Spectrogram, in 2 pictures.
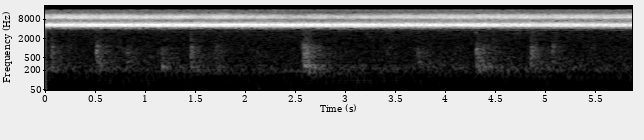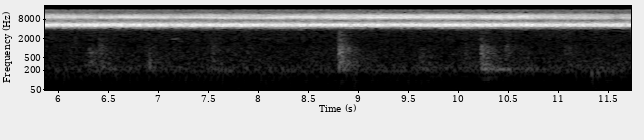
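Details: Christmas beetles (Anoplognathus) droning in acacia bushveld, South Africa: a relentless high, even whine with occasional soft knocks and clicks at irregular intervals.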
